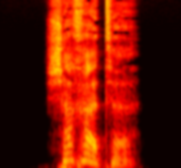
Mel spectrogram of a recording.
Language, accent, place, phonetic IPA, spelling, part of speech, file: German, Germany, Berlin, [ˈʃaxɐtə], schacherte, verb, De-schacherte.ogg
- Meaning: inflection of schachern: 1. first/third-person singular preterite 2. first/third-person singular subjunctive II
